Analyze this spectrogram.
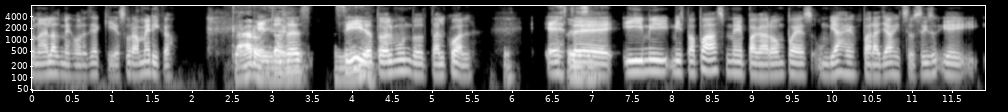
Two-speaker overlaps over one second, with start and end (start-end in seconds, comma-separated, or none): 2.8-4.4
